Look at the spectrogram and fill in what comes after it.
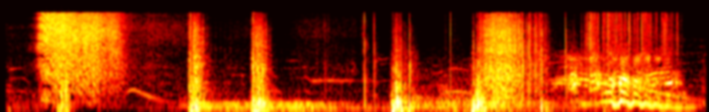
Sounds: music
speech

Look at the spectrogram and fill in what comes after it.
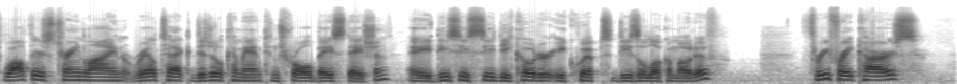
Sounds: speech

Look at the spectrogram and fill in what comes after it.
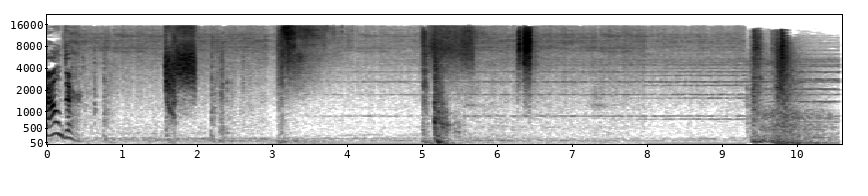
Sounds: music
speech

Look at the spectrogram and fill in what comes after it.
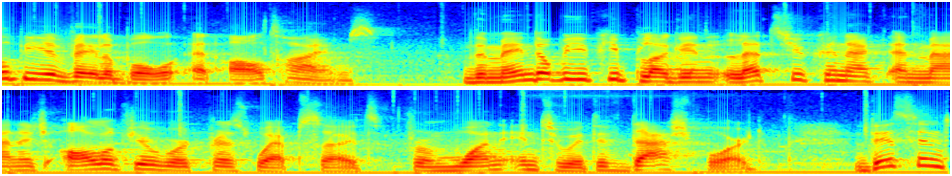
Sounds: speech

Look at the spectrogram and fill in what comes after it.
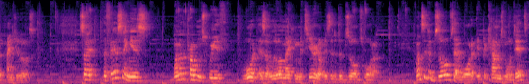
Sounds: speech
music

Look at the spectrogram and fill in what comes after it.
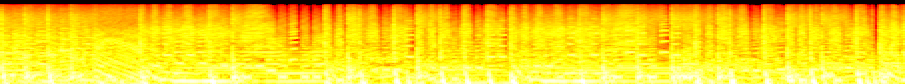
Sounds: music

